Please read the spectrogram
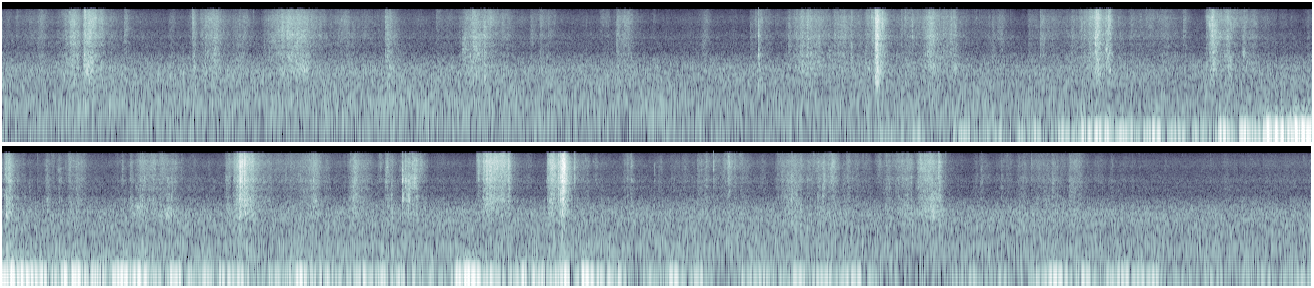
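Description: A pull saw cutting into a banana plant's soft, wet trunk, with dry leaves rustling and crackling. It is fairly quiet for the first ten seconds, then irregular sharp crackles and rustles grow louder, with a dull thump around the middle.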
